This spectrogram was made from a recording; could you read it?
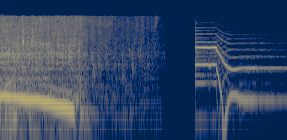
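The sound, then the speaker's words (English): A loud flush of a giant toilet with a rushing, swirling gurgle and a falling tone that drains away over a couple of seconds, followed after a short pause by a separate springy, twangy sound. “You go down the OL and get flushed down this giant toilet.”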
